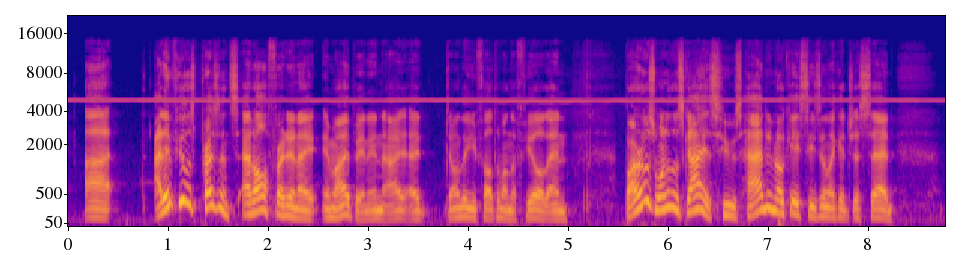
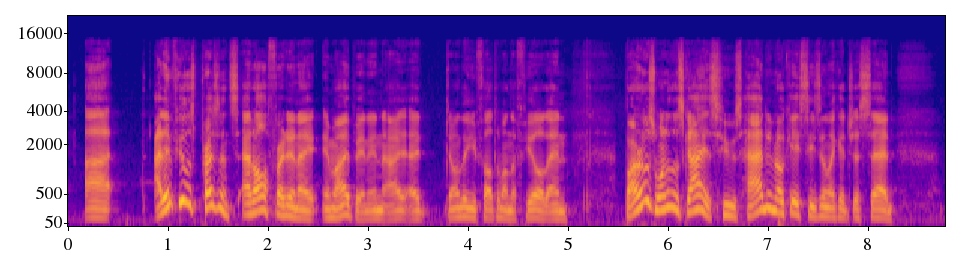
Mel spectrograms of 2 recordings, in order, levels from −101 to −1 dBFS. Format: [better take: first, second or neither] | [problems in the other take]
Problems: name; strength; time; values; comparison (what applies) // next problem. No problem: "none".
second | high-pitched whine; faint; throughout; 5 kHz, 20 dB below the speech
